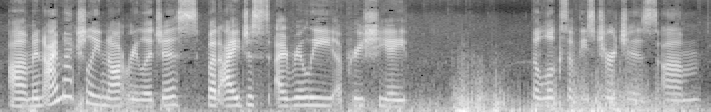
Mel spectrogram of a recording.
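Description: A woman vlogging casually while walking outdoors through an old town, chatty and slightly hoarse, with lots of fillers. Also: medium pitch, heavy background noise. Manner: chatty, laughs often, hesitant fillers. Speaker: travel vlogger.

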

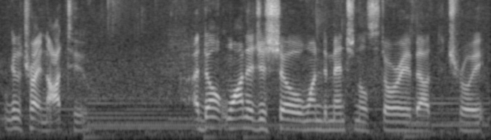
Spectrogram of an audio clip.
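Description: Fairly high-pitched and fast, with vocal fry and an even tone, a man in his thirties presents a documentary and narrates voice-over. He speaks thoughtfully and casually, outdoors and in an abandoned factory, as music plays behind him.

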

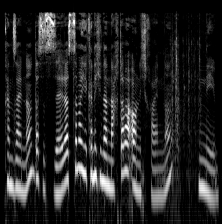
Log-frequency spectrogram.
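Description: A woman's voice: mid-range voice, expressive, fairly quick, mellow. A woman casually commenting on her own gameplay. She thinks aloud, laughs a lot and makes wry, teasing remarks. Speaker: let's play host.

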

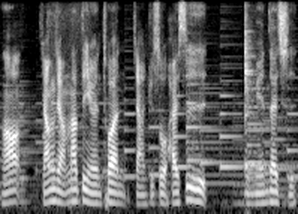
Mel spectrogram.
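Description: A man, chatting casually while streaming a game and telling an animated story with some swearing. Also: fairly low pitch, fast, over music. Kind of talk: casual chat during live gameplay.

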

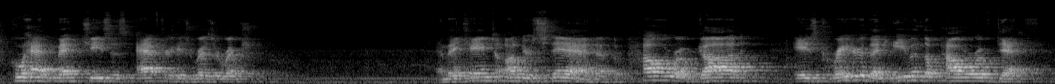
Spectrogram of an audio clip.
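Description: A middle-aged male pastor telling a children's sermon story slowly and gently to puppets, at a lectern in a small church. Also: fairly high pitch. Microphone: fixed camera a few feet away, lectern mic. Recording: echoey church from some distance.

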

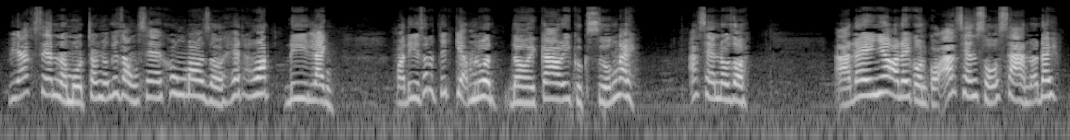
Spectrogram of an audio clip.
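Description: A woman selling used cars on a live walkaround, listing prices briskly and calling out to viewers by name. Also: sits high, bright, forceful tone, no room sound. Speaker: used car seller.

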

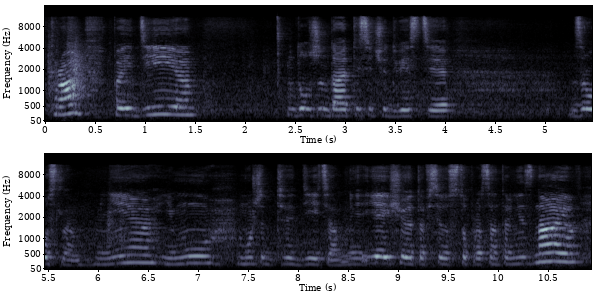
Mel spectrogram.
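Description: A woman in her thirties, a mother and vlogger, chats casually to camera, retelling everyday exchanges, first in her home kitchen and later in another indoor room. Her medium-pitched voice is pushed and bright, and she takes it slowly. The camera mic sits a little distance away, picking up a noisy room.

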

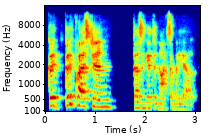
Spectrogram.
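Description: A woman chairing a public town board meeting, talking in a halting way with many fillers and restarts, over a remote video meeting. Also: medium pitch, expressive, gravelly, echoey room.

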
